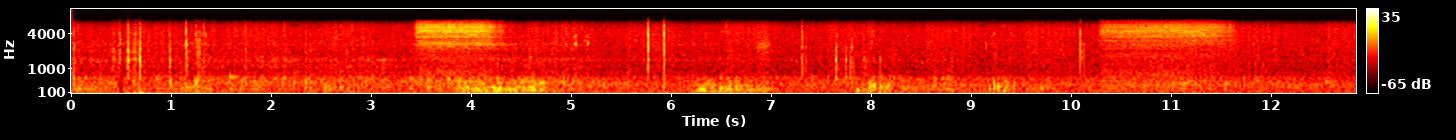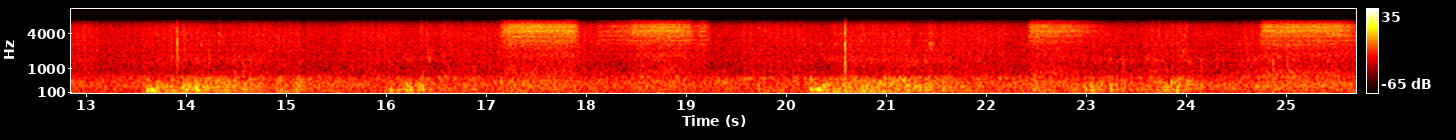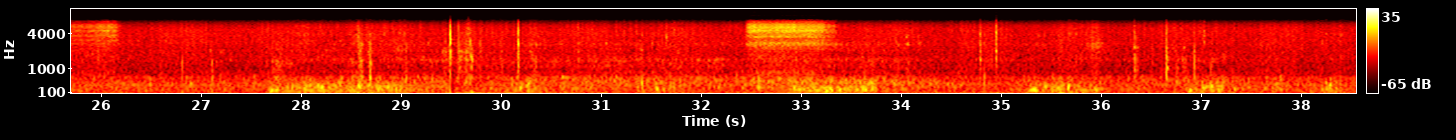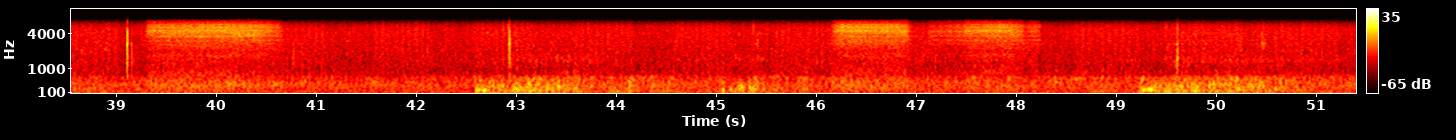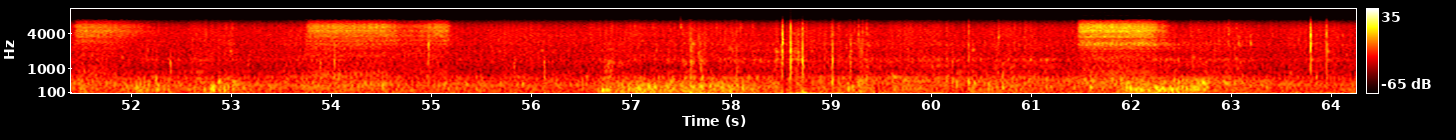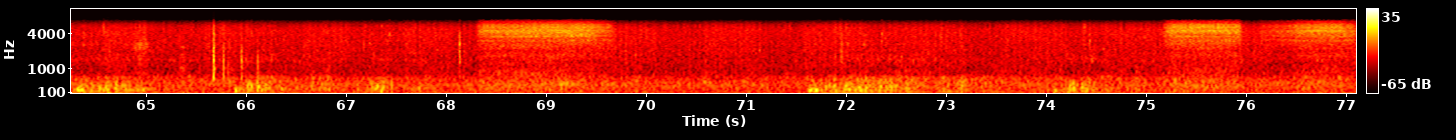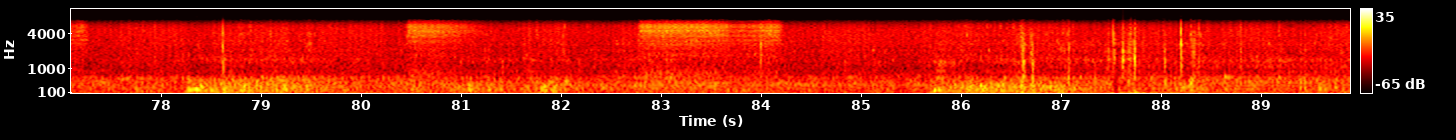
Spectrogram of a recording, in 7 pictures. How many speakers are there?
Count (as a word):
zero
